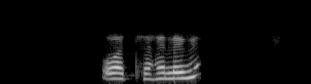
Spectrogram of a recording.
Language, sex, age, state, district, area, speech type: Santali, female, 18-30, West Bengal, Bankura, rural, conversation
